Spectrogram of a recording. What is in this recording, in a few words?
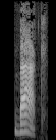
"back", english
